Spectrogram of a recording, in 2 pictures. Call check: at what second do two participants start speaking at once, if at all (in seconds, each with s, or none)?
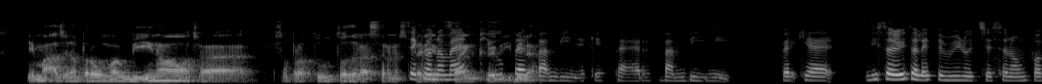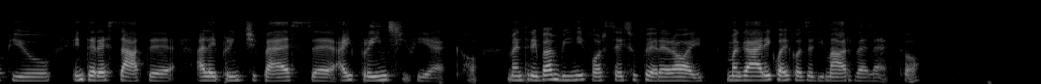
4.1 s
